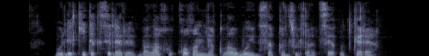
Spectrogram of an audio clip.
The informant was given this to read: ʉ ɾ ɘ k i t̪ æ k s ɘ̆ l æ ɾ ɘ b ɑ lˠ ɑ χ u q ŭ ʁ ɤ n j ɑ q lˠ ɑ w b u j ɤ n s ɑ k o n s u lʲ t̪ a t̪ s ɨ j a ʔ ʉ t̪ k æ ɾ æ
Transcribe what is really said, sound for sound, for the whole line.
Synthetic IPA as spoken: ʉ l ɘ k i t̪ æ k s ɘ̆ l æ ɾ ɘ b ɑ lˠ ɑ χ u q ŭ ʁ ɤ n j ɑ q lˠ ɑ w b u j ɤ n s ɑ k o n s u lʲ t̪ a t̪ s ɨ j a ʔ ʉ t̪ k æ ɾ æ

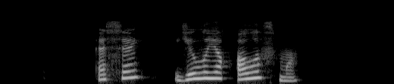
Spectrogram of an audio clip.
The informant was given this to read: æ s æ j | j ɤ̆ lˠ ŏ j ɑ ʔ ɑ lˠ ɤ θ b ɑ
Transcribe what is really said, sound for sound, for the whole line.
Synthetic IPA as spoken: æ s æ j | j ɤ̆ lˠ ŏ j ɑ q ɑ lˠ ɤ θ m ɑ

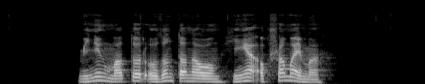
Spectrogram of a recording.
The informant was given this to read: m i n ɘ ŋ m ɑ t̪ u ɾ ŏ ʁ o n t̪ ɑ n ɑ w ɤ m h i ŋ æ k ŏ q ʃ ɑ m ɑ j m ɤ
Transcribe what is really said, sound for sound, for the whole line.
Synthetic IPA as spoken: m i n ɘ ŋ m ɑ t̪ u ɾ ŏ ð o n t̪ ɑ n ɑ w ɤ m h i ŋ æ ʔ ŏ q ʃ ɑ m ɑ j m ɤ

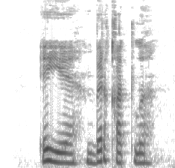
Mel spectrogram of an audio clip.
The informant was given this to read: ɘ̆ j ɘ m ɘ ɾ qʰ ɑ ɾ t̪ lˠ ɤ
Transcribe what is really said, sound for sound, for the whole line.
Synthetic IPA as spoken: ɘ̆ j ɘ b ɘ ɾ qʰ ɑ t̪ lˠ ɤ

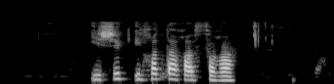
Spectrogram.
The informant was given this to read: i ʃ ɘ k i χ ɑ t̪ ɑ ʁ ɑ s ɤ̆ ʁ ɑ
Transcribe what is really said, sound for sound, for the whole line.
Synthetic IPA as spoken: i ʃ ɘ k i χ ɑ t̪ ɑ ʁ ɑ s ɤ̆ ʁ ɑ

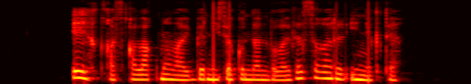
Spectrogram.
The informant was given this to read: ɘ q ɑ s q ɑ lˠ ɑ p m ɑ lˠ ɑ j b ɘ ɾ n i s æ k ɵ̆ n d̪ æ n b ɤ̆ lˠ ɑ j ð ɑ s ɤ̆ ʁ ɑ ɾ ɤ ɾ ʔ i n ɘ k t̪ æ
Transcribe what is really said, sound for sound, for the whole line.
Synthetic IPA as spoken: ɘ q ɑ s q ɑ lˠ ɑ q m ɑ lˠ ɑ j b ɘ ɾ n i s æ k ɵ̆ n d̪ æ n b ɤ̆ lˠ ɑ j ð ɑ s ɤ̆ ʁ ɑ ɾ ɤ ɾ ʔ i n ɘ k t̪ æ

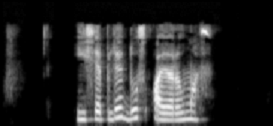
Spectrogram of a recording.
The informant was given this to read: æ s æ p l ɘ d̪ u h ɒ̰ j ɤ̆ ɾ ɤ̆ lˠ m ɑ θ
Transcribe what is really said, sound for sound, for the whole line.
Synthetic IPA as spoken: i s æ p l ɘ d̪ u θ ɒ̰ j ɤ̆ ɾ ɤ̆ lˠ m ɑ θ

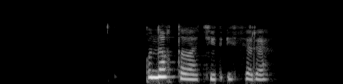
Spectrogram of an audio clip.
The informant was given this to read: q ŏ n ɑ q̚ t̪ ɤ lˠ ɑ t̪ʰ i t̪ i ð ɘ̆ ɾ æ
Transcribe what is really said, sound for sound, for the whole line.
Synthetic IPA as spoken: q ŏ n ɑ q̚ t̪ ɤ lˠ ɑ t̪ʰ i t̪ i θ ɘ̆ ɾ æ

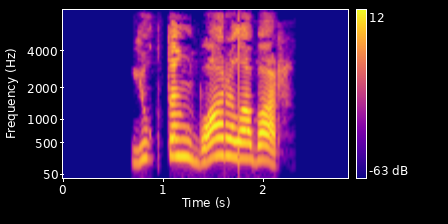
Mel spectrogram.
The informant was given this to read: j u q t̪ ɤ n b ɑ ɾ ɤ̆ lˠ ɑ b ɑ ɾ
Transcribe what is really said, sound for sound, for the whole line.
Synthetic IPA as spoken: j u q t̪ ɤ ɴ b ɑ ɾ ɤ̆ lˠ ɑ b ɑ ɾ

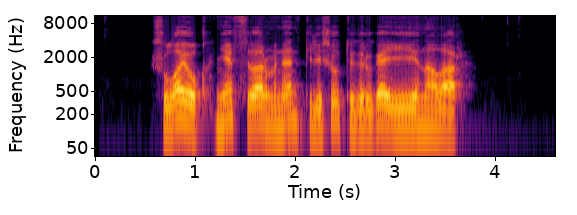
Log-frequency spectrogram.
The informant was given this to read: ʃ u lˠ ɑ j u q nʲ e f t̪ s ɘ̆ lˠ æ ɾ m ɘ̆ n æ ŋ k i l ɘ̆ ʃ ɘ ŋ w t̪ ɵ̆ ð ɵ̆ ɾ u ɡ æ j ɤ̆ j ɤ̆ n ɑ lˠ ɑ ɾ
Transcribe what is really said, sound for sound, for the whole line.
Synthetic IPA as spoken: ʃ u lˠ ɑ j u q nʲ e f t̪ s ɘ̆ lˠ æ ɾ m ɘ̆ n æ ŋ k i l ɘ̆ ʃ ɘ w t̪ ɵ̆ ð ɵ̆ ɾ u ɡ æ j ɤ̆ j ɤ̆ n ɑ lˠ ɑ ɾ

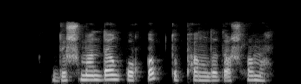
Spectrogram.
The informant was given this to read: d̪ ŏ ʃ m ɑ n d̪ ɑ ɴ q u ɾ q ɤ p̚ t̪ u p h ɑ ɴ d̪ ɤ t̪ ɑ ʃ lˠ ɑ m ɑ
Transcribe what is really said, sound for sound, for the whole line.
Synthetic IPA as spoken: d̪ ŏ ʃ m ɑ n d̪ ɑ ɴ q u ɾ q ɤ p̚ t̪ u p h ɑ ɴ d̪ ɤ t̪ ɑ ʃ lˠ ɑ m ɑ

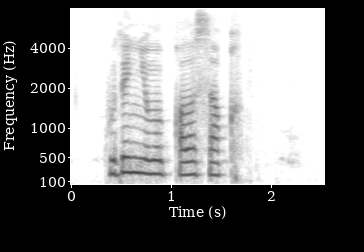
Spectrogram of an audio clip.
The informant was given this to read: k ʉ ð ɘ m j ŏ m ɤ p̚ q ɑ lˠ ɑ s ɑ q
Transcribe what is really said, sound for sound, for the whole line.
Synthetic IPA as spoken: k ʉ ð ɘ n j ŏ m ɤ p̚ q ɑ lˠ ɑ s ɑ q

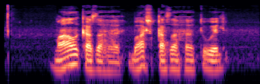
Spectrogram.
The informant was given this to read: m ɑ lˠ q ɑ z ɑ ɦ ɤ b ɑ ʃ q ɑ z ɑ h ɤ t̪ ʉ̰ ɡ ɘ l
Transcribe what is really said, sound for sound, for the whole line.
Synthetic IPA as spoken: m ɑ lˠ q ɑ z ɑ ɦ ɤ b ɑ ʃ q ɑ z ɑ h ɤ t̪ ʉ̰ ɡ ɘ l

